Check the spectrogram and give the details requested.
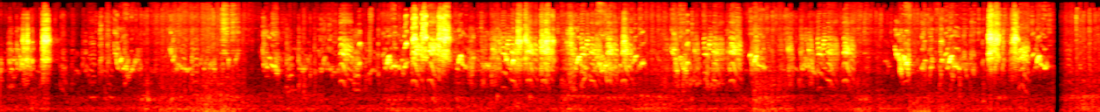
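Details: Colony budgerigars, including a breeding pair, chattering steadily: a busy stream of high, raspy chirps and squeaks that swells and fades in waves over about eleven seconds, with a few sharper notes standing out.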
